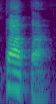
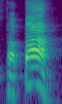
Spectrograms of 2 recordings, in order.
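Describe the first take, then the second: First: The stress is on the first syllable. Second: The stress is on the last syllable.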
